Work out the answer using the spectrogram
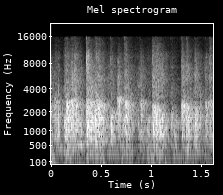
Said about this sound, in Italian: Pensate, dopo più di un anno il ragazzo che mi piace mi ha chiesto di uscire. Applauso.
